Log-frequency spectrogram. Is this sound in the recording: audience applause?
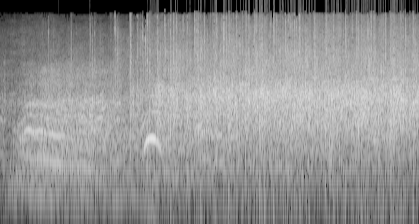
yes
